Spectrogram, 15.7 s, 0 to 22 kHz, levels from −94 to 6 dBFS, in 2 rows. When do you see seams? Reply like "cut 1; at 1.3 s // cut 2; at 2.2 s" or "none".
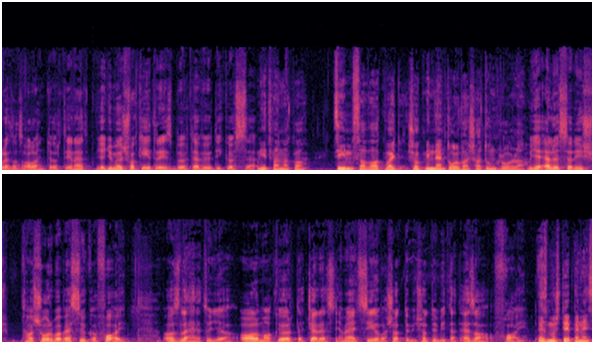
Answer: cut 1; at 3.4 s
